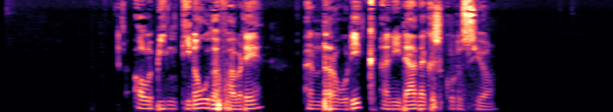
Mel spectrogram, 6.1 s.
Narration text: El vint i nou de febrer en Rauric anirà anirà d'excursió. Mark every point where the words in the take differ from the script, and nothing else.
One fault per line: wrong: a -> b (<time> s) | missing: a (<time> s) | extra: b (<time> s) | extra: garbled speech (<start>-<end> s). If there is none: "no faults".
missing: anirà (4.2 s)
